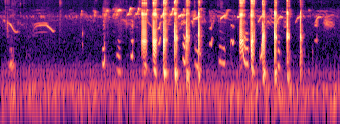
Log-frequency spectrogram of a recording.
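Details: Grey francolin calling over a steady low rumble: after thin whistles from other birds, a burst of fast, harsh, stacked notes starts midway, pauses briefly, then repeats before fading out.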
